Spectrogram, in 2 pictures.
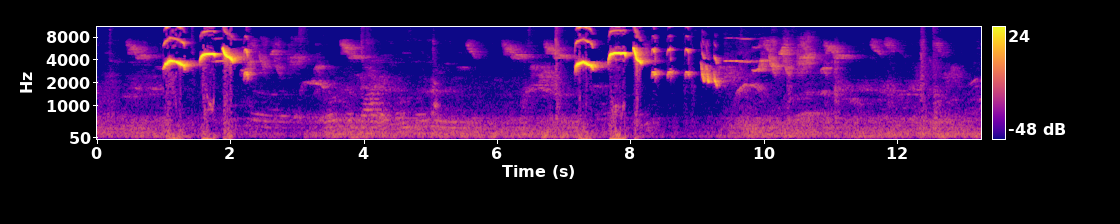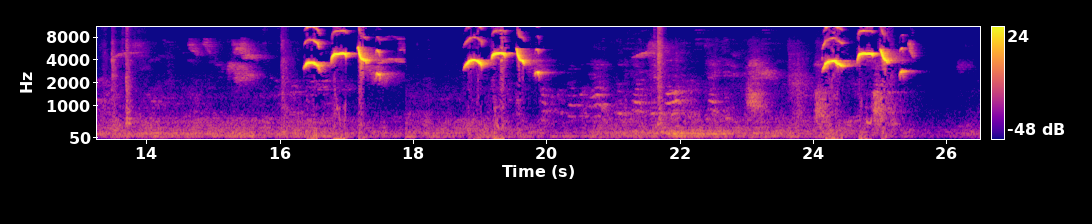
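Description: A caged bird sings loud, clear whistling phrases in short bursts, close by.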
